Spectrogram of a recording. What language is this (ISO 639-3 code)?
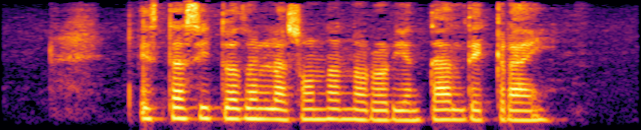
spa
